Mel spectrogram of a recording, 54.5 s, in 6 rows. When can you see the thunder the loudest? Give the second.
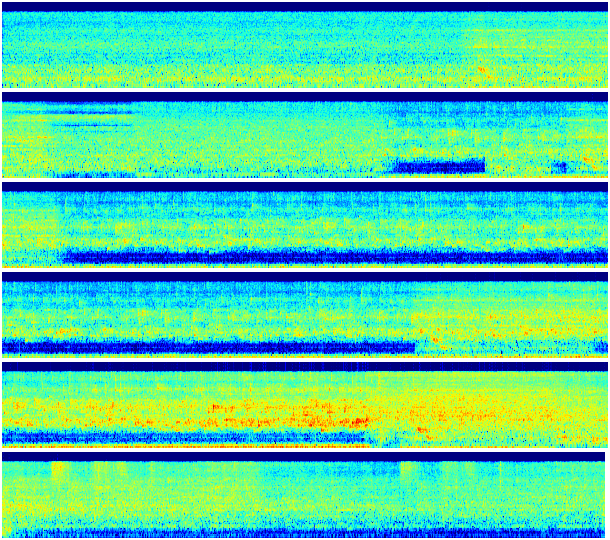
45 s.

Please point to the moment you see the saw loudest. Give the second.
43 s.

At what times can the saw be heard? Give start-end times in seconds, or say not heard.
6.8-9.8, 17.6-19.1, 33.5-36.2, 42.3-44.7.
